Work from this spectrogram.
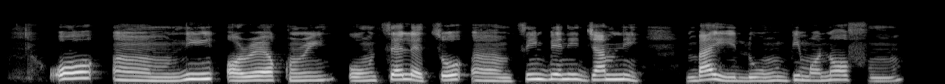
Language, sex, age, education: Yoruba, female, 15-29, tertiary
